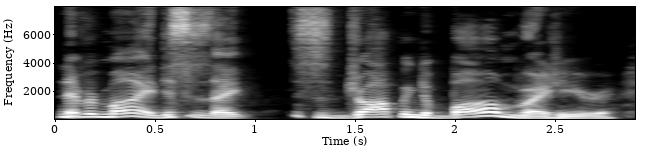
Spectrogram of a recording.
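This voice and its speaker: Animated man with slangy gaming commentary. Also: on the high side, brisk, husky, no room sound. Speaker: gamer playing a visual novel. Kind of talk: casual gameplay commentary with reading aloud.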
